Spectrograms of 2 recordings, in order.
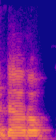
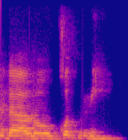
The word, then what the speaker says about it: Daruqutni: Tapi ada yang baca Darok. Ya. Ya pas diartiin bahasa Indonesia Imam Daruqutni Ustadz. Ya, kebanyakan membacanya Daruqutni ya, Bu ya. Daruqutni. Iya. Ya. Cuma kalau dalam bahasa Arab kadang ada Daro. yang salah baca daru gitu. Tapi yang masyhurnya Daruqutni.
